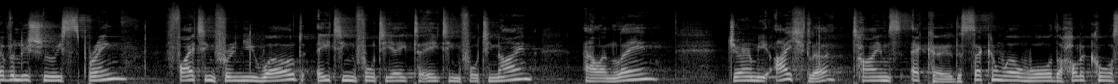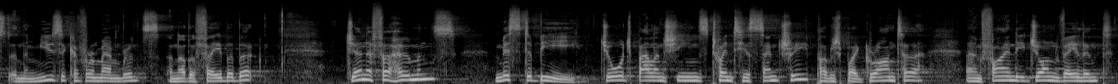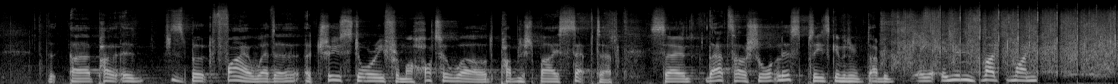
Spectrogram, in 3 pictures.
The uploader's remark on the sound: The Baillie Gifford Prize live event from Cheltenham Literature Festival.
